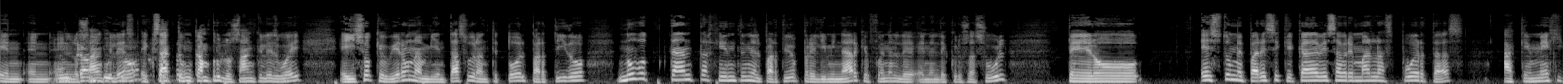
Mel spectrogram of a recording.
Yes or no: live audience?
no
